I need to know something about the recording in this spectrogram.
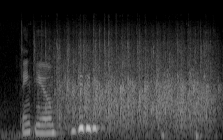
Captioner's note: applause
